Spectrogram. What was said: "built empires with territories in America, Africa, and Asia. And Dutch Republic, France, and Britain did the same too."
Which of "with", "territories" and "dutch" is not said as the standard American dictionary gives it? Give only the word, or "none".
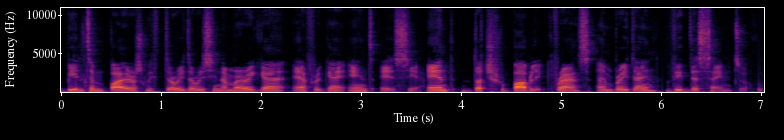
territories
